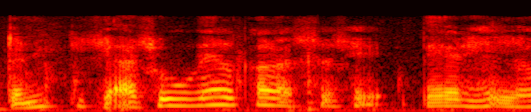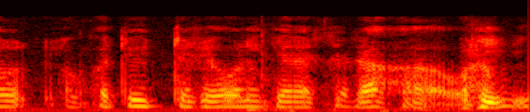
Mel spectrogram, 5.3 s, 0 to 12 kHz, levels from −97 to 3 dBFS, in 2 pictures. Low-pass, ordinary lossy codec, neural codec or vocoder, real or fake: 7.2 kHz; AAC, 32 kbps; none; real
